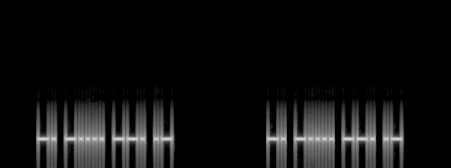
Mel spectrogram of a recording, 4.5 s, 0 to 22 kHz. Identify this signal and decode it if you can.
Morse code, heard as a keyed tone, about 34 wpm, 700 Hz. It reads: N6GA N6GA
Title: Easy Call Signs Repeated 3x - 35wpm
